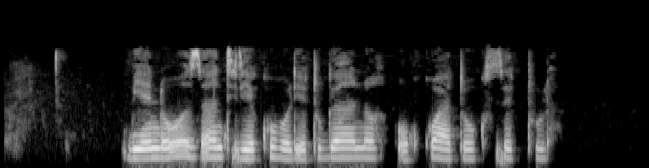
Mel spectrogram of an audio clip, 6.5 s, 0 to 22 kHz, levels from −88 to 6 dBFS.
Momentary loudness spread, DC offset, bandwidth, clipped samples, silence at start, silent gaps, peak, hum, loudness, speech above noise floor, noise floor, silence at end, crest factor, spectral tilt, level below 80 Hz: 21 LU; under 0.1%; 8 kHz; under 0.1%; 1.25 s; none; -2 dBFS; none; -15 LUFS; 66 dB; -81 dBFS; 1.05 s; 14 dB; -4 dB/octave; -60 dBFS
